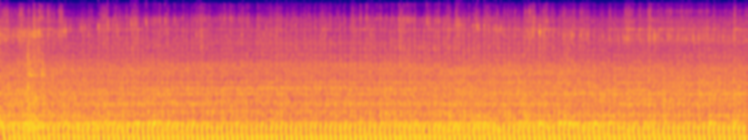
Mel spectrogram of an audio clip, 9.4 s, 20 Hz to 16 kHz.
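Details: Frontier OS27 sawmill during the first cut with a newly fitted 15HP Harbor Freight Predator engine, replacing the 13HP Briggs & Stratton. Fast, even single-cylinder beat of about four per second holds steady without bogging; pulls strong and healthy.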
